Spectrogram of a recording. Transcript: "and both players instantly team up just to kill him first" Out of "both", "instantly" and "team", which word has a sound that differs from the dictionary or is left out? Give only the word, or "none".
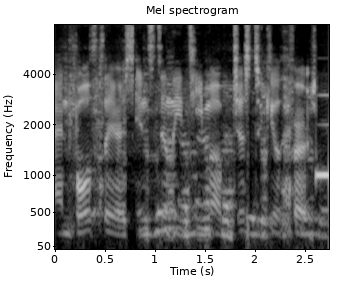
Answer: none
